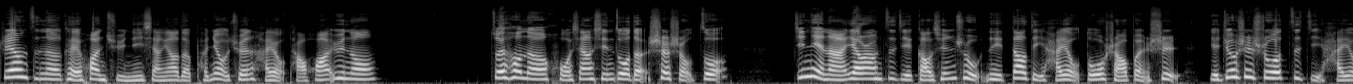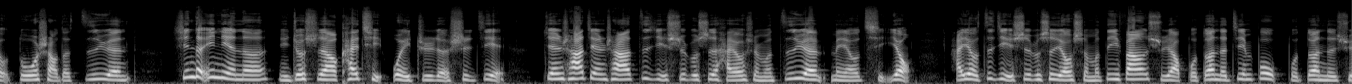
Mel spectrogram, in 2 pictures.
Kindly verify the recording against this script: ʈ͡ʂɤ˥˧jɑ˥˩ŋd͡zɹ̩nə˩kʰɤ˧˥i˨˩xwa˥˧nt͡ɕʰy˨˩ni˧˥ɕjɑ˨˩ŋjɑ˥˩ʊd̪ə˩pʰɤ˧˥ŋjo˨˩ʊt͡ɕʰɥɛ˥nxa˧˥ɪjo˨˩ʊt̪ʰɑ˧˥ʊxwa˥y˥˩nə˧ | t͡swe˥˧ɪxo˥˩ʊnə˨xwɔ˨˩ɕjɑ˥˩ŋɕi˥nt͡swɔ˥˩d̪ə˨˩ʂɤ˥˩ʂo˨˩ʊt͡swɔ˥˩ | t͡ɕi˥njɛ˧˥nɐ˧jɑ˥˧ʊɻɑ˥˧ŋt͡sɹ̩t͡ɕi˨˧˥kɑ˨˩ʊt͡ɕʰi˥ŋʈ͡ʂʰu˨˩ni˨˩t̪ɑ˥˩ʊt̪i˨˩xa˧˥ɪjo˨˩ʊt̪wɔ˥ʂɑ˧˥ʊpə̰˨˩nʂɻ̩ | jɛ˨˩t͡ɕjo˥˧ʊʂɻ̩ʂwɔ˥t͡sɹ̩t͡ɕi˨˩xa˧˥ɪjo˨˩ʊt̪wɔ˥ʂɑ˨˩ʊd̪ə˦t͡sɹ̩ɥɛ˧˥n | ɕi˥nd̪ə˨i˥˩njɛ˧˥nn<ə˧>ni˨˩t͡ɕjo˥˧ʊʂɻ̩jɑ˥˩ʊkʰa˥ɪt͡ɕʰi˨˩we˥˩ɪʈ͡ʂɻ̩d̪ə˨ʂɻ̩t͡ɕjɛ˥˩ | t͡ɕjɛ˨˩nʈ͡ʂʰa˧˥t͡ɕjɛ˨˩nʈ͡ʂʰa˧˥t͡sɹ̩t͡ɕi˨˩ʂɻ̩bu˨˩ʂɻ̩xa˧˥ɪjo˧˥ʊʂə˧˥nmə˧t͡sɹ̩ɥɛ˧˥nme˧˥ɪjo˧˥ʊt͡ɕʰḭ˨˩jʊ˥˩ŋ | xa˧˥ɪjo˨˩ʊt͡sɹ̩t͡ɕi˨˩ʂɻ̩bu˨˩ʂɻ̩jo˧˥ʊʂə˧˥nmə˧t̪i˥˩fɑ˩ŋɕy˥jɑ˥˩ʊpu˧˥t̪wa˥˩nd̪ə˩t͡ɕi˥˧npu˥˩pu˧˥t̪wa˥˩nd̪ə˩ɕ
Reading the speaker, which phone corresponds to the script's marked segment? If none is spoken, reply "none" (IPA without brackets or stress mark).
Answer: ə˧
